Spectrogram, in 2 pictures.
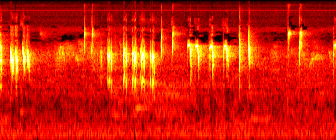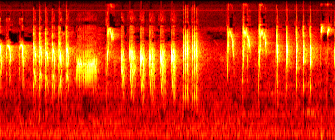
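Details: Black-browed reed warbler, a male, delivering a long, varied song of rapid scratchy chattered phrases broken by short pauses, with a brief nasal buzzy note midway and trilled runs toward the end.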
